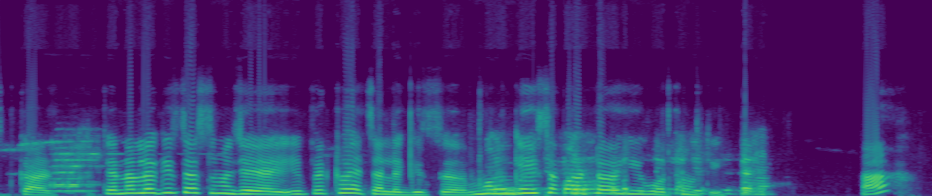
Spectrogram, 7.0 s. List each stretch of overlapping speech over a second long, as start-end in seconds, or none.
3.6-5.4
